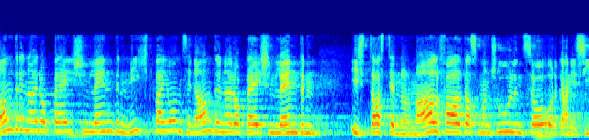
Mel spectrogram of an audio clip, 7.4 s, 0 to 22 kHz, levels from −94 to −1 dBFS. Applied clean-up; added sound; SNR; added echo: none; none; none; none.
